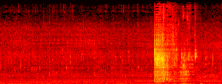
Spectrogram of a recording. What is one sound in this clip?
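Water trickles into a plastic tub.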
